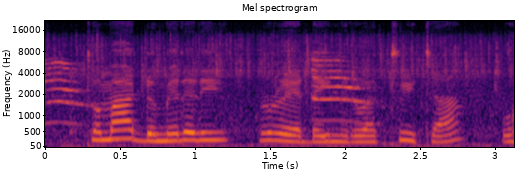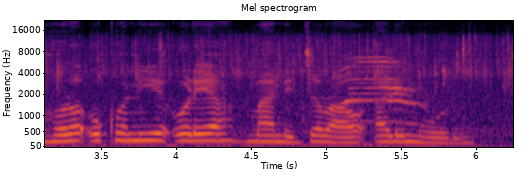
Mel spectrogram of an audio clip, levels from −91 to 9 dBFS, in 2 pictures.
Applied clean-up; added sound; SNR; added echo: none; Meow; 9 dB; none.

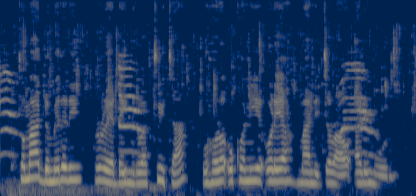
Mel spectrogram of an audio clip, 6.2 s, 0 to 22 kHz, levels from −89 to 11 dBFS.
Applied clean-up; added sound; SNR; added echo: classical method Wiener filter.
